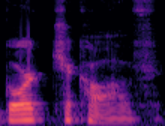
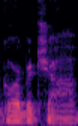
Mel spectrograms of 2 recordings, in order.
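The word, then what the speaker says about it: Gorchakov: it correctly but uh gort chikov is the leader there we've been calling him gorbachev but it's gortchikov um is the leader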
